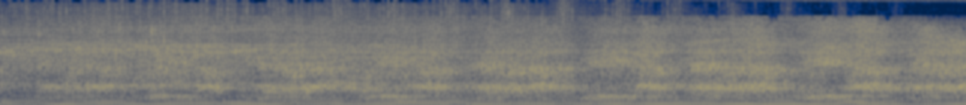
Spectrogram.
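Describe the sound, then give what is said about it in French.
A huge crowd at a rally in Turkey roars a rhythmic two-word chant meaning "hang him", aimed at Salahettin Demirtaş, leader of the pro-Kurdish HDP party, the massed voices steady and loud throughout, with a deep rumbling low end like a packed outdoor rally. “Ce grondement de la foule que vous entendez, ce sont deux mots, terribles.”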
